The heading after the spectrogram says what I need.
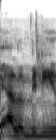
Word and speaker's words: aluminium: Are they like aluminum? So the drivers are all aluminum, or as the British like to say, aluminium. Aluminium. Right? Which is probably the correct way to say it.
